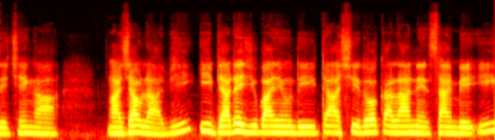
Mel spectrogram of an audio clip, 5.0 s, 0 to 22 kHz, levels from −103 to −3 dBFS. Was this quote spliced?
yes; 1 cut; at 2.0 s

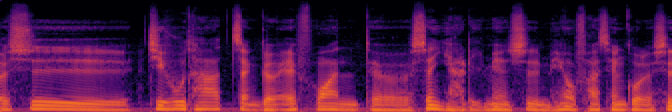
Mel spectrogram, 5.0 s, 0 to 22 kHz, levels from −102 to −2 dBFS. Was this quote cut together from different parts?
yes; 1 cut; at 1.1 s

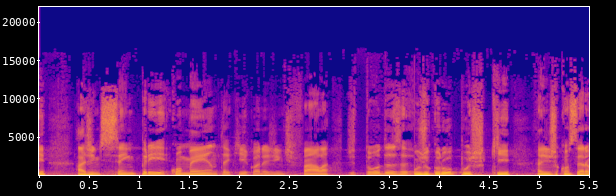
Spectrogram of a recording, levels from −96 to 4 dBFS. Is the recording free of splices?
no; 1 cut; at 3.0 s

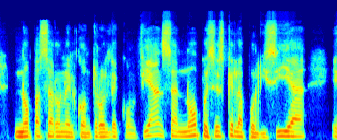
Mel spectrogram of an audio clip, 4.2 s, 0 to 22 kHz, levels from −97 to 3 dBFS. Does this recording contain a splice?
no; 0 cuts

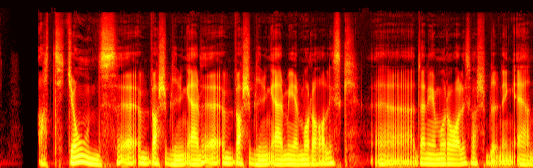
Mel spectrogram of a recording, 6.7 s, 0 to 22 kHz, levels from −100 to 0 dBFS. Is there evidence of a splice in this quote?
yes; 1 cut; at 2.5 s

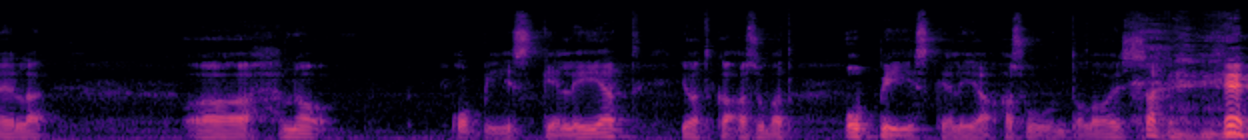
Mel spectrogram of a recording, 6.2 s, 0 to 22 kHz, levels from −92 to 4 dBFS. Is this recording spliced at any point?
no; 0 cuts

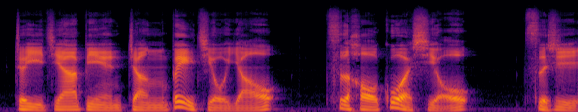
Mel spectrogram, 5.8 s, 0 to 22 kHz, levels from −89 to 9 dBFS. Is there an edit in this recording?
no; 0 cuts

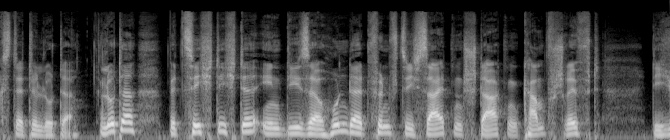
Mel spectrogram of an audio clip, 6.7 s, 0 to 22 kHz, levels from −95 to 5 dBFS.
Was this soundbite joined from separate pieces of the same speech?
yes; 1 cut; at 0.9 s

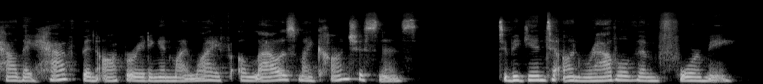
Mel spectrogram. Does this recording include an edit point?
no; 0 cuts

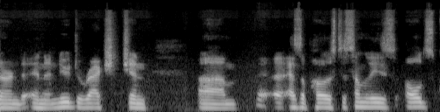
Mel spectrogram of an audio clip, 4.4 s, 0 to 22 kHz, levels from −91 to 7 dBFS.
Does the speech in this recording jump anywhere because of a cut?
no; 0 cuts

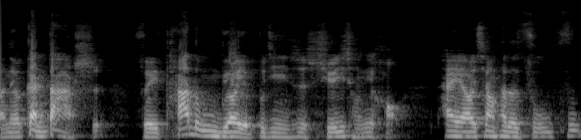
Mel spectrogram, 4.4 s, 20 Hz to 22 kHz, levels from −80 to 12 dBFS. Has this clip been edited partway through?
no; 0 cuts

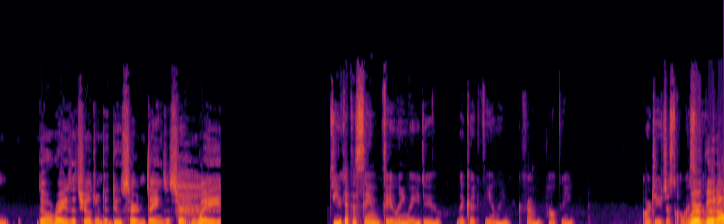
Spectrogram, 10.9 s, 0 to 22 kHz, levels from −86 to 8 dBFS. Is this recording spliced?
no; 0 cuts

